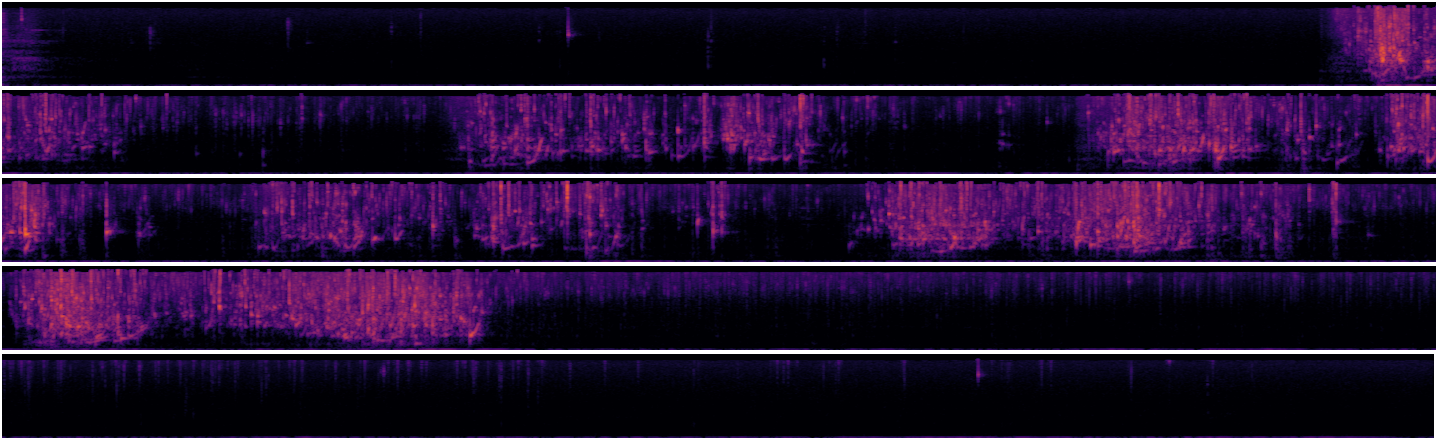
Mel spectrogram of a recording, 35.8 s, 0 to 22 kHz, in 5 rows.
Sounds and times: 6.7s swimming 7.9s
6.7s splashing 7.7s
9.4s swimming 11.3s
12.6s swimming 14.7s
18.6s swimming 21.0s
21.6s swimming 24.0s
21.6s splashing 23.9s

